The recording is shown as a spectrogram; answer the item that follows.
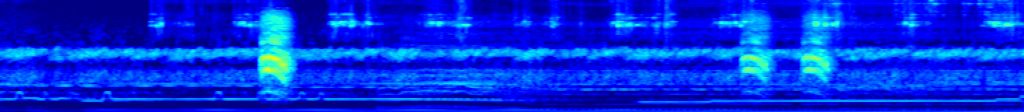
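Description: Three loud crow caws, one about three seconds in and two in quick succession near the end, over a steady background drone of held tones.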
